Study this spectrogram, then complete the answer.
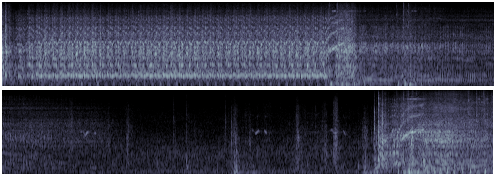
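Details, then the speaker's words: Willys Jeep after reinstalling rebuilt carburetor with better fuel filters, choke working: cranks and catches, fast busy idle for a few seconds, then settles and blips; normal start and idle. "well let's uh fire it up and see if we need to make any adjustments"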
